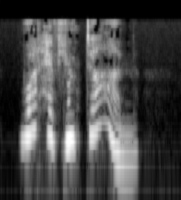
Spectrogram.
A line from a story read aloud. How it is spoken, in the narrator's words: Melanie asked her husband anxiously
